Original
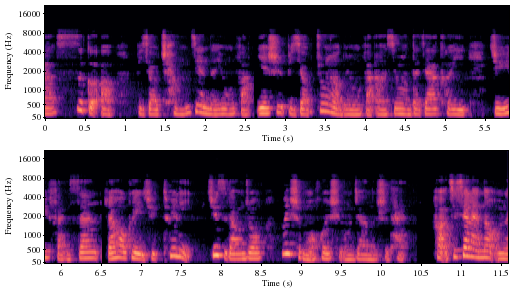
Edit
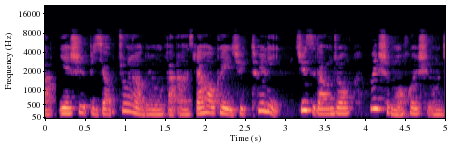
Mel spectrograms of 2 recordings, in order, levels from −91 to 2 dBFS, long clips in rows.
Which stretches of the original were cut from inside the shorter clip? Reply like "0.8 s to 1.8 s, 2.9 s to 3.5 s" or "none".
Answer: 4.3 s to 6.5 s

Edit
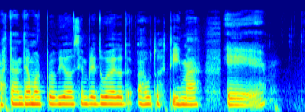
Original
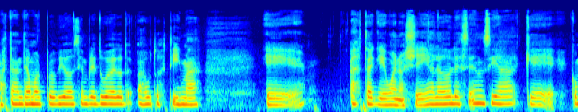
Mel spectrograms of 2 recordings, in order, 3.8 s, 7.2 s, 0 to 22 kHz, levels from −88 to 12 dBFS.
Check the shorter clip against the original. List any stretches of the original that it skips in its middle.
2.7 s to 3.2 s

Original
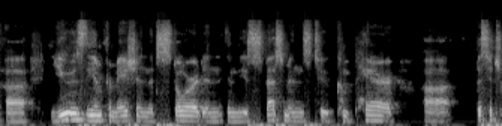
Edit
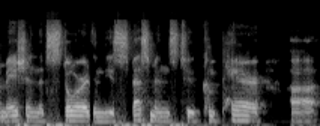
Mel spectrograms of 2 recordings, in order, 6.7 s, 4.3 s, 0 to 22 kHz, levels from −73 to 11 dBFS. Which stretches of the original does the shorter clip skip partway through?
2.7 s to 3.0 s

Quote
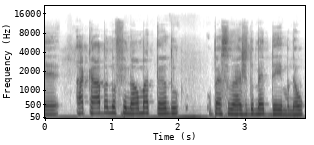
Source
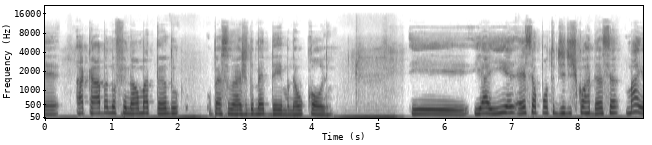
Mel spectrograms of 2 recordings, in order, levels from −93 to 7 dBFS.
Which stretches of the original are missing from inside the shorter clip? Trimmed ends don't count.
none

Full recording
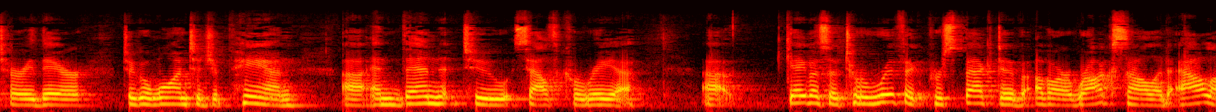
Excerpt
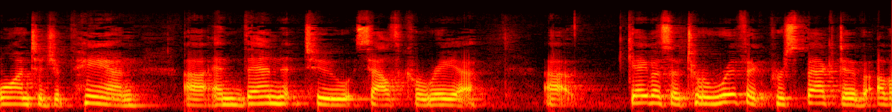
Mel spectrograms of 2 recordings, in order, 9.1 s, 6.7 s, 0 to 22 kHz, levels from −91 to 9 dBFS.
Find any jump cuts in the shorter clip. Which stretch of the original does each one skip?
none

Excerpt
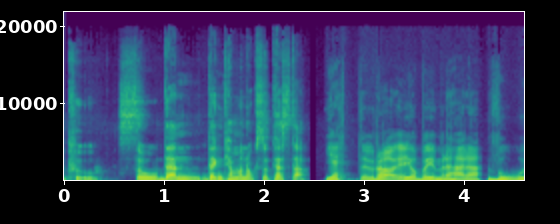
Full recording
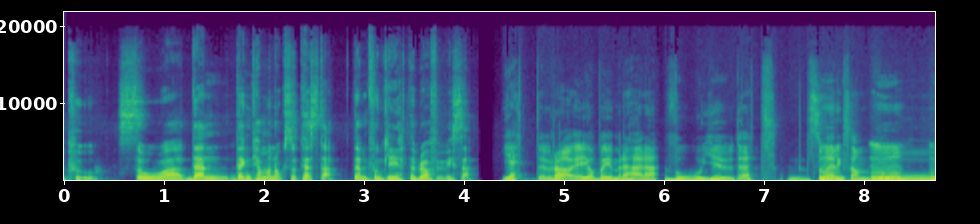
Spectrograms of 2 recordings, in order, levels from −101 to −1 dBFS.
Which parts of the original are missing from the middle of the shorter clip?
0.9 s to 1.2 s, 2.7 s to 4.2 s

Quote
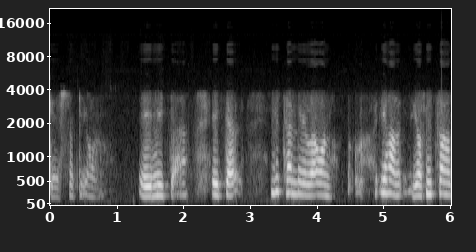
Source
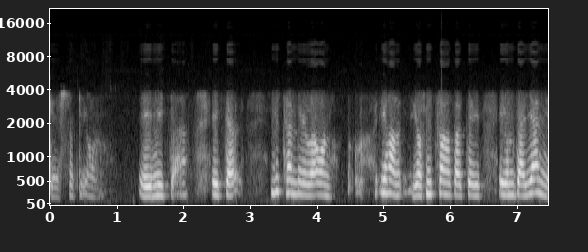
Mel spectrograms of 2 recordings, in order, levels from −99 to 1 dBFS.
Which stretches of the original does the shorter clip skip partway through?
none

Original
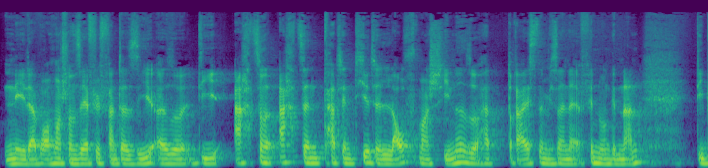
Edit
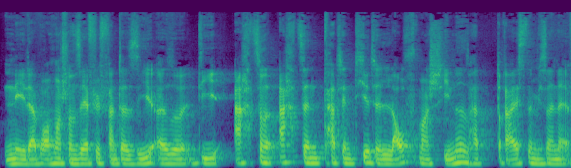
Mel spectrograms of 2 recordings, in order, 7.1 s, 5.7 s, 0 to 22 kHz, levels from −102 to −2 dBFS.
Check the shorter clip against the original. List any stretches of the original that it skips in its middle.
4.7 s to 4.8 s

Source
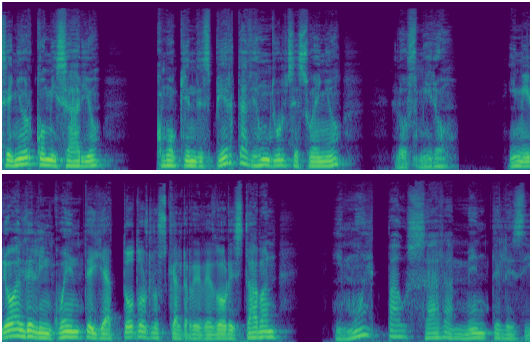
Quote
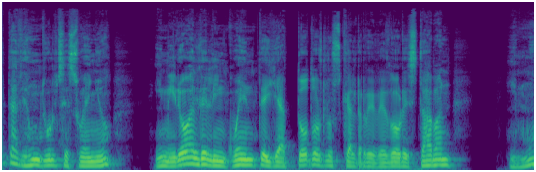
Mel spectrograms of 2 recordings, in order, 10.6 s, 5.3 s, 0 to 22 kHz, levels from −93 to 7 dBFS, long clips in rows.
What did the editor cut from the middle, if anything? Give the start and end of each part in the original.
3.6 s to 4.9 s

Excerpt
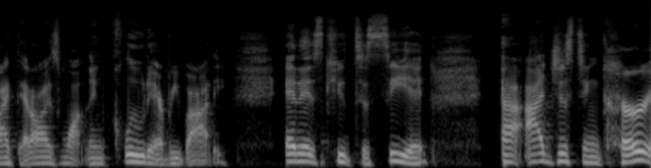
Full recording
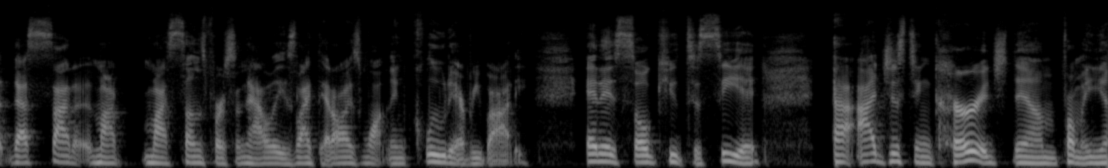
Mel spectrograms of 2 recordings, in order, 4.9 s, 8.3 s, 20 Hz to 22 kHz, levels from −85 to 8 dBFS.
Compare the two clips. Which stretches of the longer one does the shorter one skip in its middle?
4.7 s to 4.9 s

